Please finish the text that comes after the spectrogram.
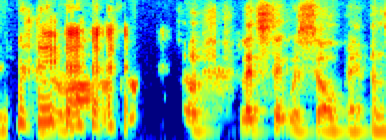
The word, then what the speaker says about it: CELPIP: So let's stick with CELPIP. And CELPIP is the right pronunciation.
